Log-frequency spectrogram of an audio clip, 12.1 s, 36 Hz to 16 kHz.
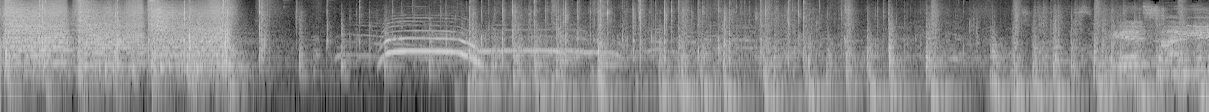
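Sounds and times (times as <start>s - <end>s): brass band chord: 0.0s - 2.6s
drumline marching beat: 0.0s - 12.0s
crowd cheering: 0.3s - 10.1s.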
